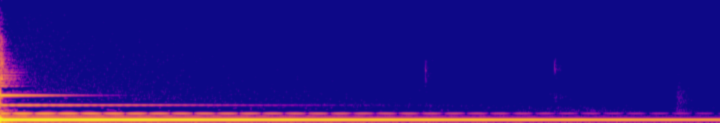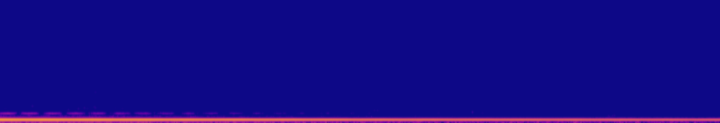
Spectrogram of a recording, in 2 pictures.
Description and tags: Semi tuned bell tones. All tones are derived from one bell.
